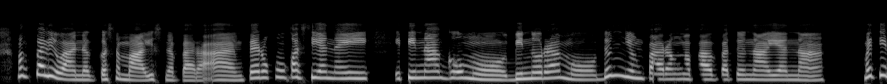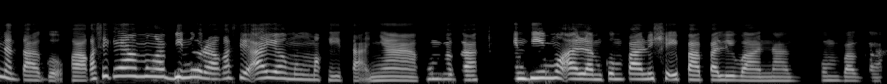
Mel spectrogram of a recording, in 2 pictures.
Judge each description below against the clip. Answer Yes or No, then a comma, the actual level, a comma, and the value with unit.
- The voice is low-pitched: No, high, 240 Hz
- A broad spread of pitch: Yes, wide, 6.1 semitones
